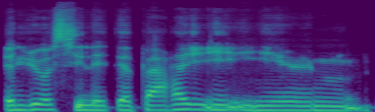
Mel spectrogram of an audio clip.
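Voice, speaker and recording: Guest woman, Togo-born designer, casual and halting, close dry mic. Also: sits low, flat delivery, gravelly, darkish tone, no room sound. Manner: hesitant, many fillers and restarts; laughs between answers. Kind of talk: casual interview talk.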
